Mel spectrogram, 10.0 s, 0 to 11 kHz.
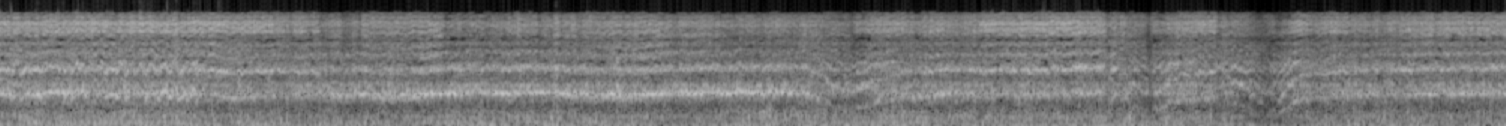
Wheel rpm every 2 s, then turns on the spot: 190, 210, 200, 180, 170.
none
